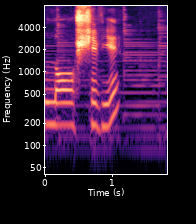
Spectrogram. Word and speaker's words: Lopo Xavier: I asked for the right pronunciation, and it's actually lo xavier, which sounds French.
